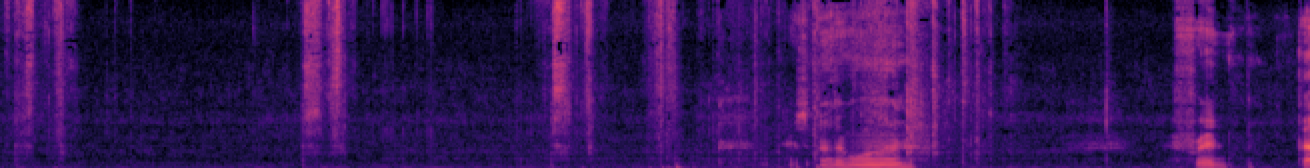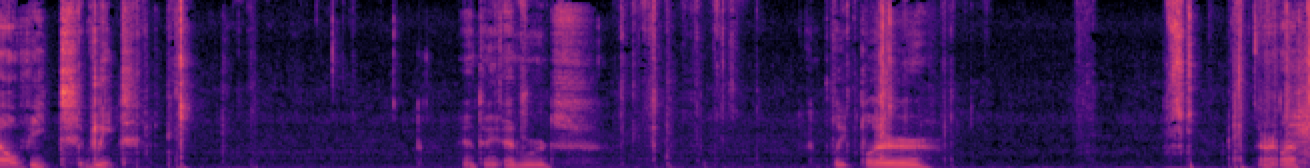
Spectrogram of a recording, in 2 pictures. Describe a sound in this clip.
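Stiff cards slide and flick against each other in the hands.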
